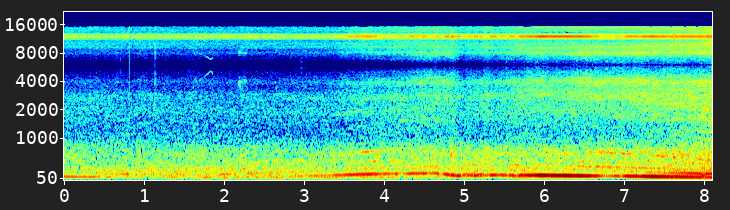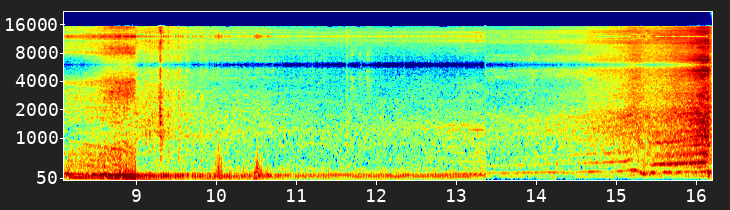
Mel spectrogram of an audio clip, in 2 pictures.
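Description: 2014 Kawasaki Z1000's inline-four engine accelerating through the gears, its pitch climbing and dropping at each upshift as the motorcycle approaches and passes close by, loudest about nine seconds in, then fading away. Near the end another run starts, the engine rising again as it comes closer.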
